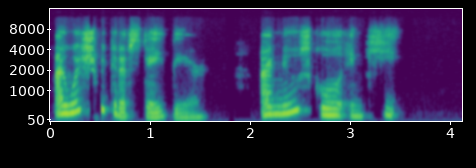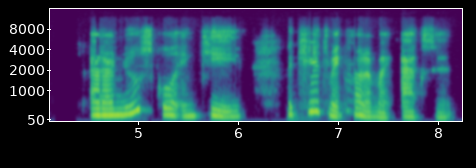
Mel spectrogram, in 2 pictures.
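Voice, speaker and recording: A woman reading a children's book aloud for a classroom, slow and careful with lively rises on key words. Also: mid-range voice, husky, no room sound.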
